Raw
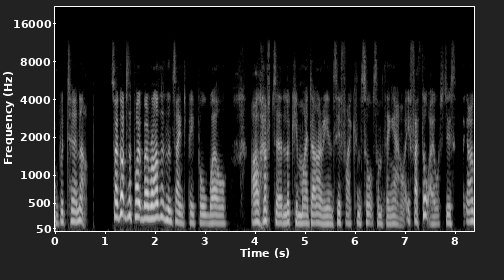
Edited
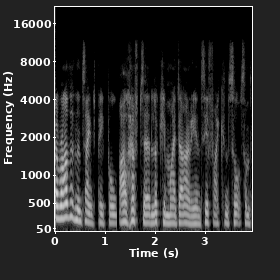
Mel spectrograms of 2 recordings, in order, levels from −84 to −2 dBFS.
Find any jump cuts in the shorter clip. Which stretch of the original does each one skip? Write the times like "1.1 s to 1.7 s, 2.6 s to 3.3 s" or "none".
3.0 s to 3.9 s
